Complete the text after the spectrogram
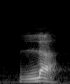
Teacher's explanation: notice that the entire upper portion, la, not just the tip, it goes and it touches the gum of the mouth behind the canines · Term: lam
